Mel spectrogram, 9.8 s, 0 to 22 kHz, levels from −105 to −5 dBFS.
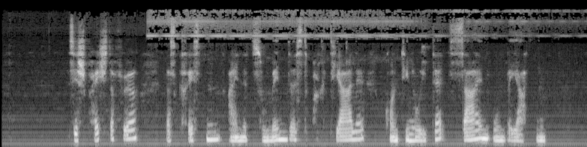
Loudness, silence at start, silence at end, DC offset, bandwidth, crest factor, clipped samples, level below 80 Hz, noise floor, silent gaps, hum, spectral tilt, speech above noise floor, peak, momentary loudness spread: -22 LUFS; 1.15 s; 0 s; under 0.1%; 17 kHz; 18 dB; under 0.1%; -56 dBFS; -53 dBFS; none; 50 Hz at -45 dBFS; -4.5 dB/octave; 32 dB; -4 dBFS; 8 LU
